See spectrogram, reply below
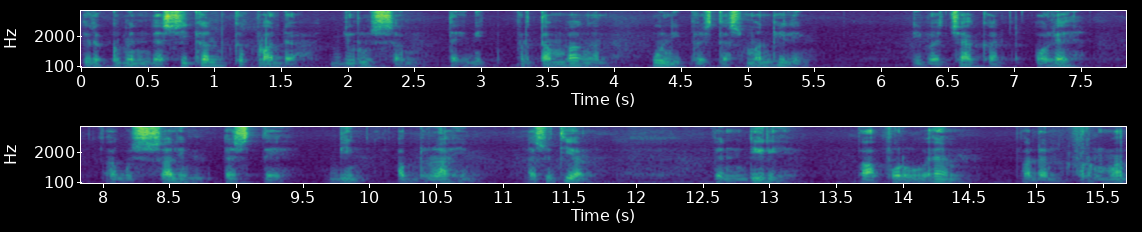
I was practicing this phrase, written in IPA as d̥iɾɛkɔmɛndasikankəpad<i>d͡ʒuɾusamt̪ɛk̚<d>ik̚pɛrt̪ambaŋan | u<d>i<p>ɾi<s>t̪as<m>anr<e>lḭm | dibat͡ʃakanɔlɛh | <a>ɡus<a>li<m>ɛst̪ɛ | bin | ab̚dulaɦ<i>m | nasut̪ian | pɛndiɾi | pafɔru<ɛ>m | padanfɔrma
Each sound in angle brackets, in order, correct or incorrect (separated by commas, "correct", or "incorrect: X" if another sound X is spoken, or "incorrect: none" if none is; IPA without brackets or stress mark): incorrect: a, incorrect: n, incorrect: n, correct, correct, correct, incorrect: i, correct, correct, correct, correct, correct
